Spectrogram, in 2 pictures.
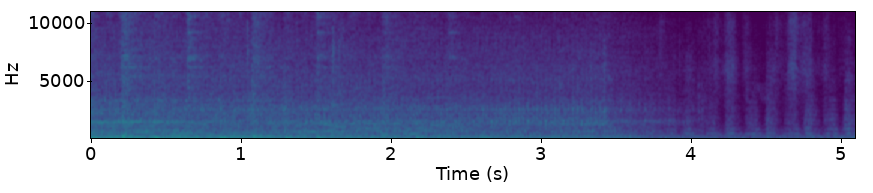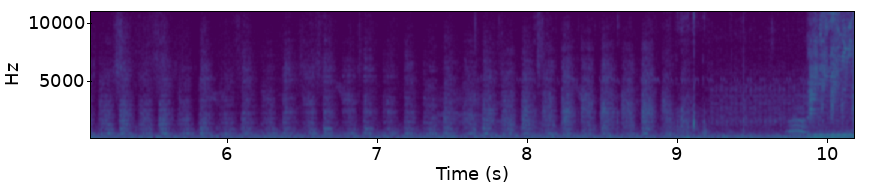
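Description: Background music with a beat fading out over the first few seconds, then a Czechoslovakian wolfdog panting rapidly and evenly, close to the microphone of a camera worn on its head.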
